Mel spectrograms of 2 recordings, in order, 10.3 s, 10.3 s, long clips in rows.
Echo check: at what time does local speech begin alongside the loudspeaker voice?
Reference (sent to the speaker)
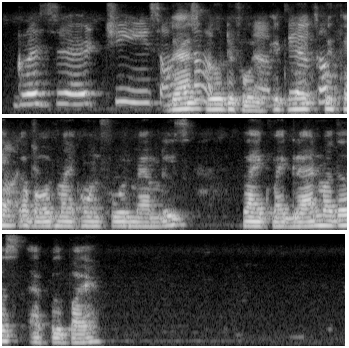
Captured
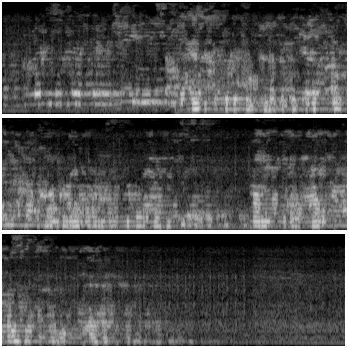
none

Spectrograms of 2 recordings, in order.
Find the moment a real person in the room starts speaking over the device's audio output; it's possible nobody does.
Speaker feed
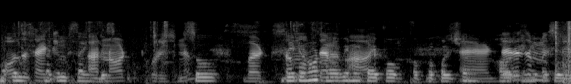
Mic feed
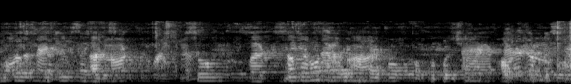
none

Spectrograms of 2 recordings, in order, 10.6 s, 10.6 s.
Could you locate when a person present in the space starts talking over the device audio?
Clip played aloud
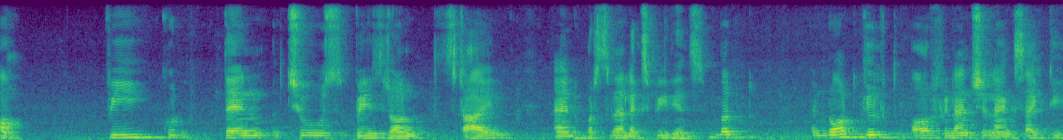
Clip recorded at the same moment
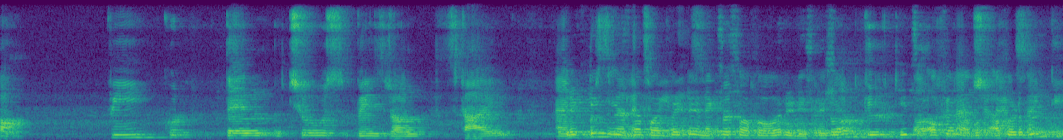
5.7 s

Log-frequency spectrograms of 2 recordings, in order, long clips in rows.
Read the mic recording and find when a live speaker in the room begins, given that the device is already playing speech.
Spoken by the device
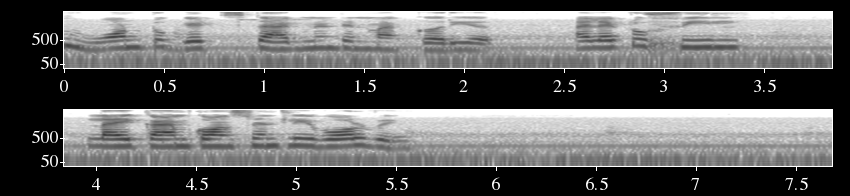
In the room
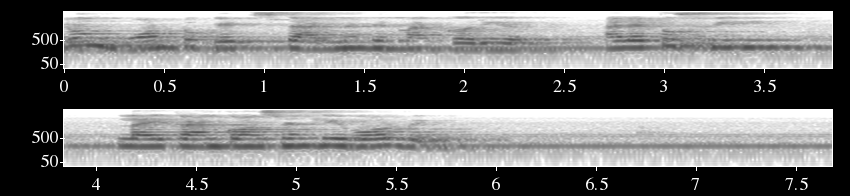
none

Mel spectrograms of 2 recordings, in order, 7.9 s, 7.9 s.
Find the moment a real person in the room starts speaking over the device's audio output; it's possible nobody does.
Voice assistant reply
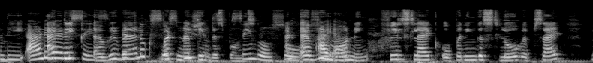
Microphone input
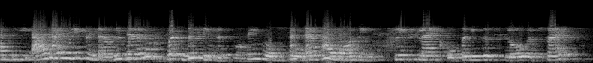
none

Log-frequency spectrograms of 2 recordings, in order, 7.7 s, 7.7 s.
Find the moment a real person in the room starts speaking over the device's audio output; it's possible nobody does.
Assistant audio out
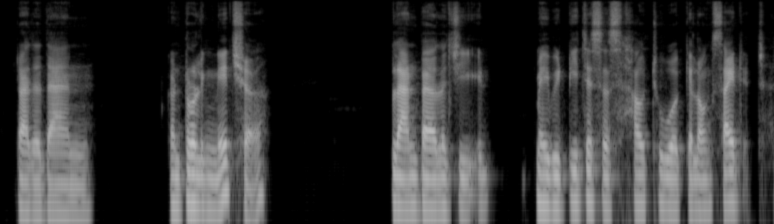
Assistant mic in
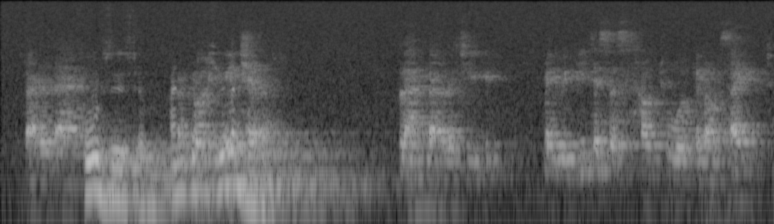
0.7 s

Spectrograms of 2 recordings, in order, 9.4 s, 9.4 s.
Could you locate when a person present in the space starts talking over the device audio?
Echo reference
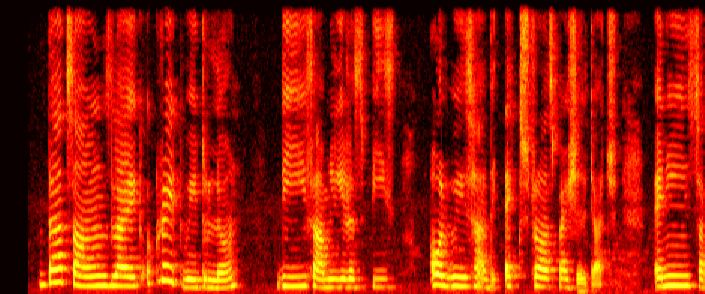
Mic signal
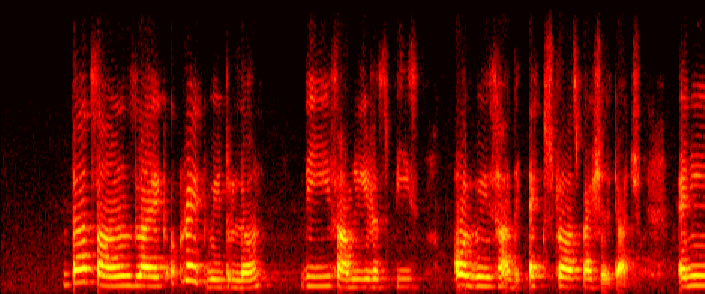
none

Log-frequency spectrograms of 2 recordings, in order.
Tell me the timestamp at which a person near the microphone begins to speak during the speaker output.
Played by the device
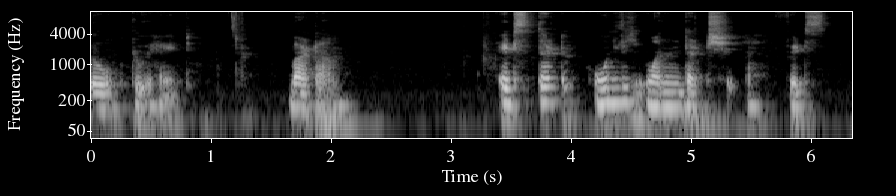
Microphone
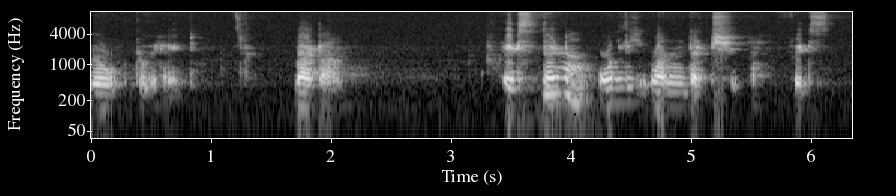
3.8 s

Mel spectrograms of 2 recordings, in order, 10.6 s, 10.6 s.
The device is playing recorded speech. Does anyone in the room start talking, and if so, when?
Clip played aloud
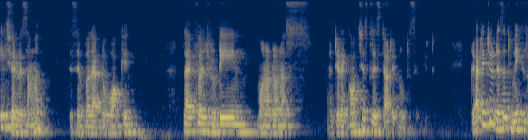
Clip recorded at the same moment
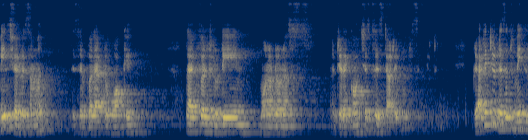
none

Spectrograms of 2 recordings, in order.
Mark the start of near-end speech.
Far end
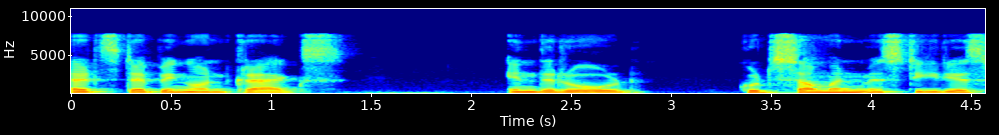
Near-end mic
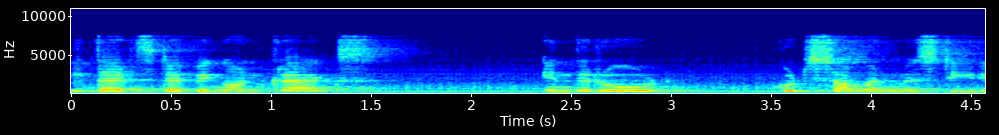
none

